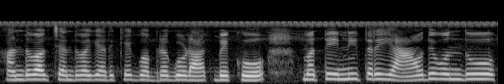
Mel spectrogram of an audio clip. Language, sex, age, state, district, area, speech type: Kannada, female, 30-45, Karnataka, Mandya, rural, spontaneous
